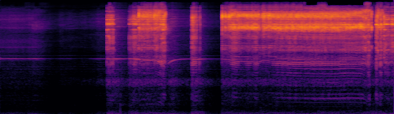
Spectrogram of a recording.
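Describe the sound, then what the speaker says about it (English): A Dremel rotary tool grinds through a piece of metal. After a faint, quiet start, it whines loud and close in several bursts, then runs in one long, steady, high-pitched cut. "This is one of the more awkward Dremel cuts that I've ever done."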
